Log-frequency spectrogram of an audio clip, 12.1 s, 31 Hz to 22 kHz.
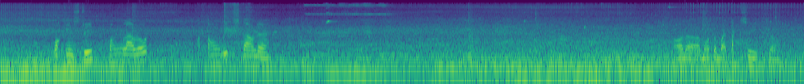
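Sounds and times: motorbike and car engines droning: 0.0s - 12.0s.

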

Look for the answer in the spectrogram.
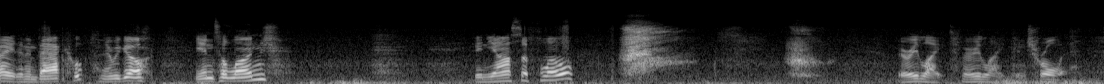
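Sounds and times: man exhaling loudly: 6.2s - 7.0s, 7.9s - 8.4s.

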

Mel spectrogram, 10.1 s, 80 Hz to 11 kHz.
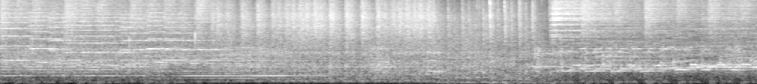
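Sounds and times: held keyboard notes: 7.3s - 10.0s.

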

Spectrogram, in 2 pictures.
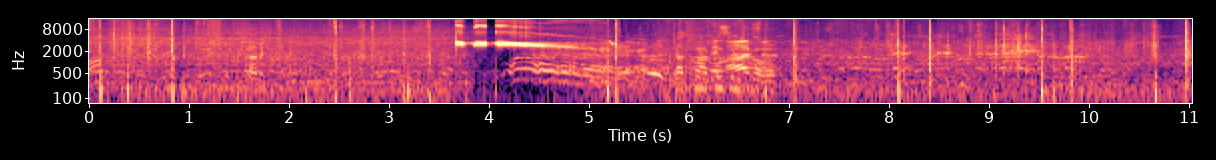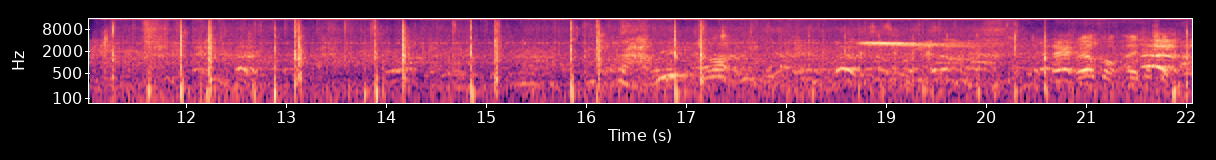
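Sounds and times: balls thudding into gloves: 0.0s - 1.2s, 8.0s - 17.5s.

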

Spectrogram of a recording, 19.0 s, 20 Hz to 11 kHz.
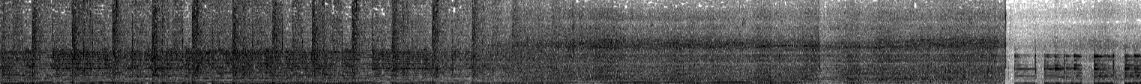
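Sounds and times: rock music with guitar: 0.0s - 9.6s, 16.9s - 19.0s
engine running under load: 0.0s - 19.0s
road and tyre noise: 0.0s - 19.0s.

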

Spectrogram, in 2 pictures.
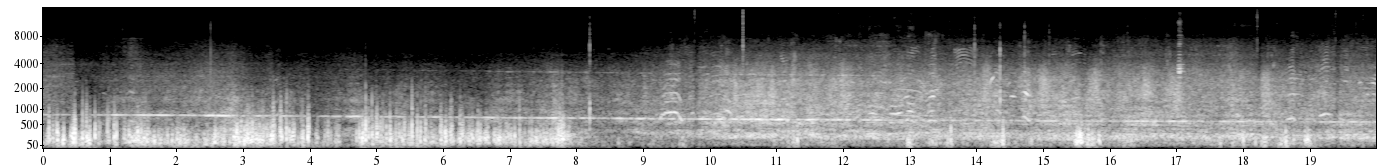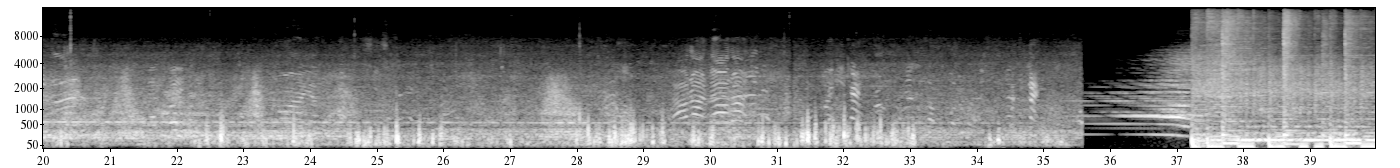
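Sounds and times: outdoor ambience: 0.0s - 29.5s
indistinct voices chattering: 0.8s - 27.9s
synthesized horn-like chord: 35.5s - 39.9s.

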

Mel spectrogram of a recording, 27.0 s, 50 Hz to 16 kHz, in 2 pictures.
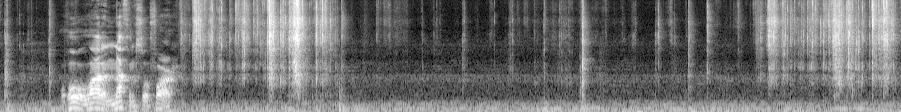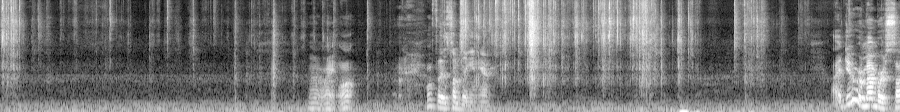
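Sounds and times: low room hum: 0.0s - 27.0s
wrapper tearing and crinkling: 2.7s - 5.1s, 11.3s - 14.0s, 20.2s - 25.0s.

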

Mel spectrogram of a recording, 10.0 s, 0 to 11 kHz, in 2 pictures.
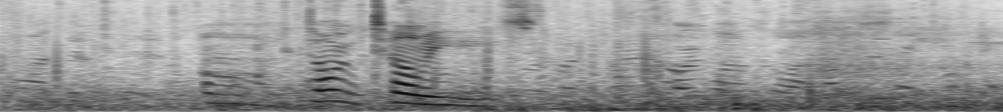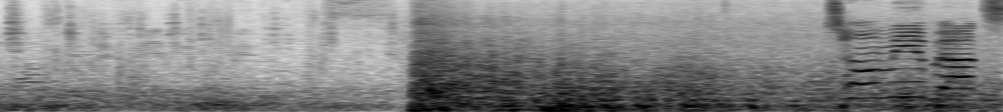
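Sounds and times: thunder clap and rumble: 5.0s - 10.0s.

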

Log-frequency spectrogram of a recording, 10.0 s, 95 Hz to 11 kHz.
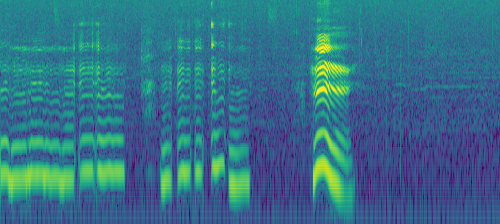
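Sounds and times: person humming: 0.0s - 2.5s, 3.2s - 5.0s, 6.2s - 7.1s.

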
